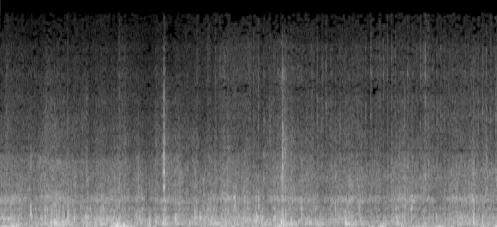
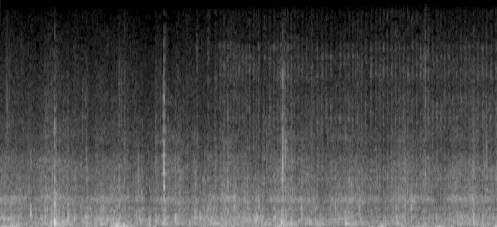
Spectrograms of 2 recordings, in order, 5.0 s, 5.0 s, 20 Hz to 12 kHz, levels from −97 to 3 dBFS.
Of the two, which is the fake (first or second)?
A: first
